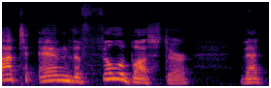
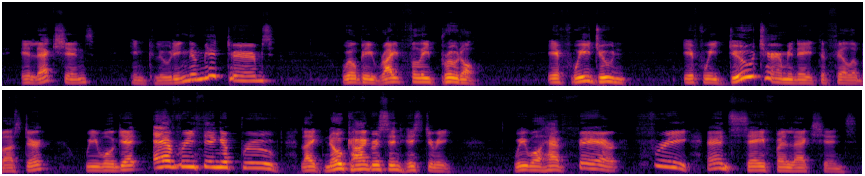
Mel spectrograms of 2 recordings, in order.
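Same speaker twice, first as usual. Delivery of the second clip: goofy cartoon-father voice, low; 4 semitones lower than usual. Reading a social media post aloud to the audience: Homer Simpson voice. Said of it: "in my best Homer Simpson voice".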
